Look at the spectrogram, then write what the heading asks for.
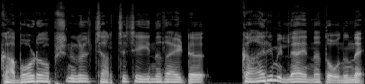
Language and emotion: Malayalam, fearful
